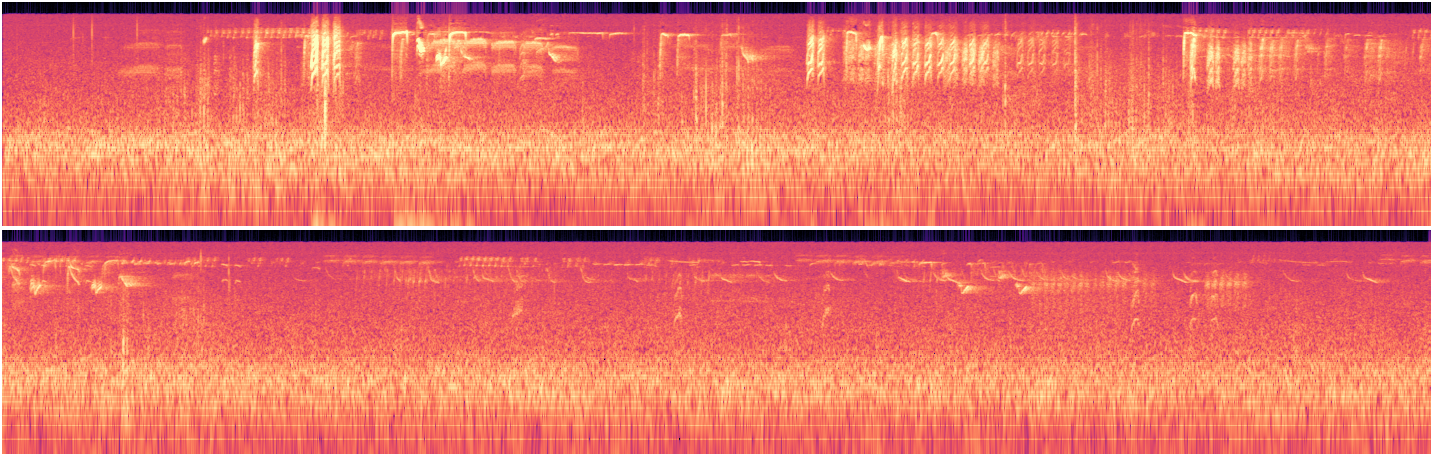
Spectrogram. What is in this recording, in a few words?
red alert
